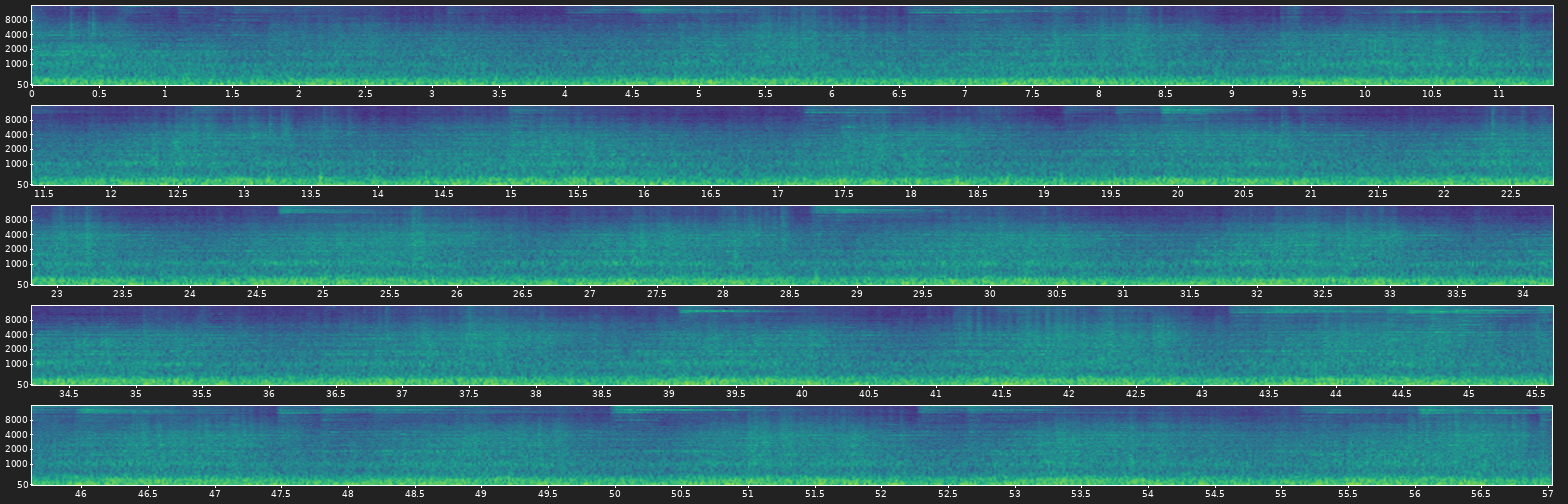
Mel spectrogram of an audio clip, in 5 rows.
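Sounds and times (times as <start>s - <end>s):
steel wheels rumbling on rail: 0.0s - 57.0s
high wheel squeals: 43.2s - 46.4s, 50.0s - 51.0s.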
